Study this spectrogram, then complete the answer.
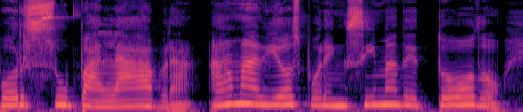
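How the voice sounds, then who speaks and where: A woman with a high-pitched voice speaks at a very slow pace. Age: 30s. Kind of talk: devotional talk. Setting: small room at home.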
